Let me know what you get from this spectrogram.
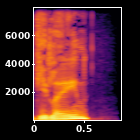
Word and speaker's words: Ghislaine: I want to say Ghislaine Maxwell. I think the S is silent.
